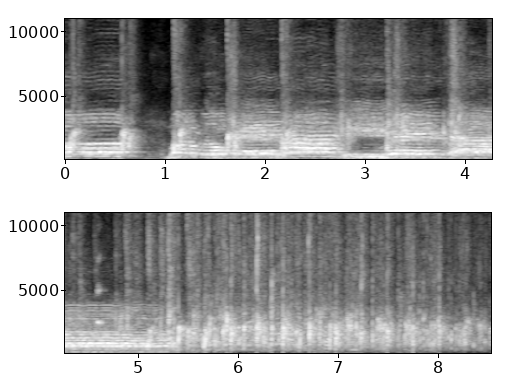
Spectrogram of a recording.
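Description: A roomful of people singing together in chorus, then applause breaking out about five seconds in and taking over.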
